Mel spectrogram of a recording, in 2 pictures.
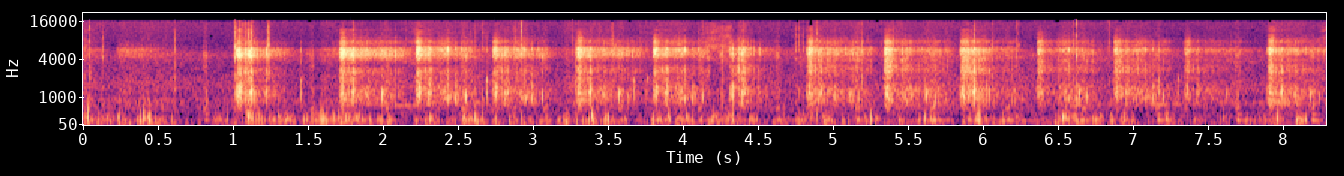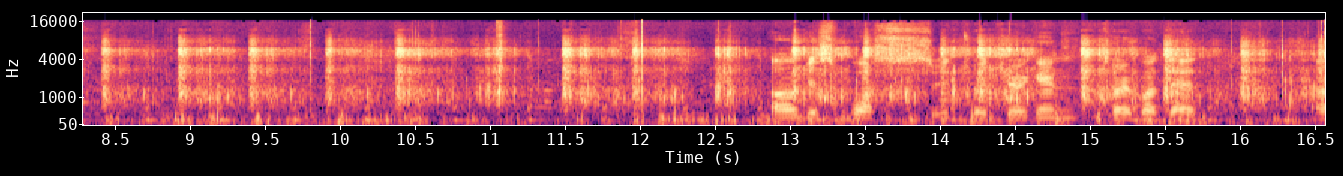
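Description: Dirt crunches in quick repeated scrapes as it is dug away.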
